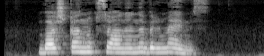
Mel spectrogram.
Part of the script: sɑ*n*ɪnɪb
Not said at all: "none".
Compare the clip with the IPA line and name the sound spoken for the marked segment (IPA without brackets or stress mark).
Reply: n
